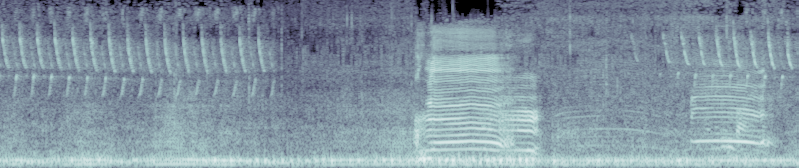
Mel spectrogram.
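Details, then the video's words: Cows in a herd roaming along a road, calling the herd: a loud, drawn-out harmonic moo lasting over a second, then a shorter second moo near the end. A steady low rumble and rapid, repeated high chirping run underneath. "the sound of cows calling the herd"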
